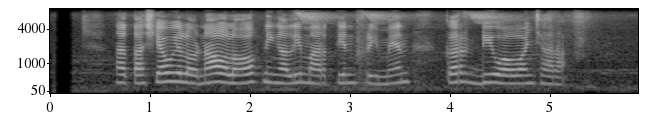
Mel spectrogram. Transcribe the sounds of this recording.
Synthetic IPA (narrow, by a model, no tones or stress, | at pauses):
nat̪asiawilɔnaɔlɔɦɔk̚niŋalimart̪infɾimɛnkɨrdiwawaɲt͡ʃaɾa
